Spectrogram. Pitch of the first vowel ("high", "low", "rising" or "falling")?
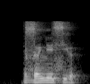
high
